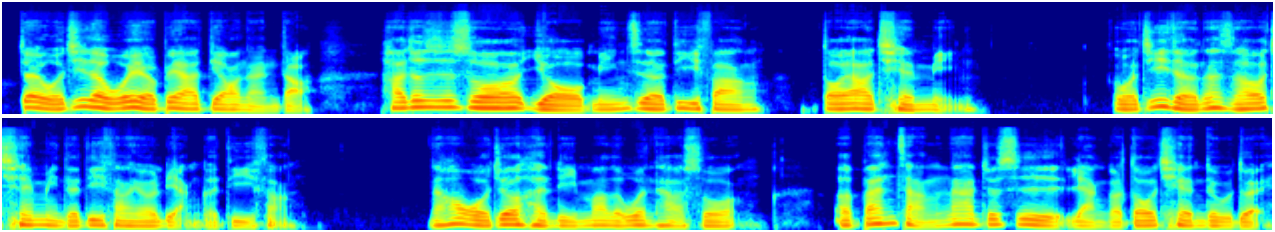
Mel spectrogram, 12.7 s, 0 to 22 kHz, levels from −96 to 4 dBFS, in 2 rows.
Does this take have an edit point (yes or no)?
no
